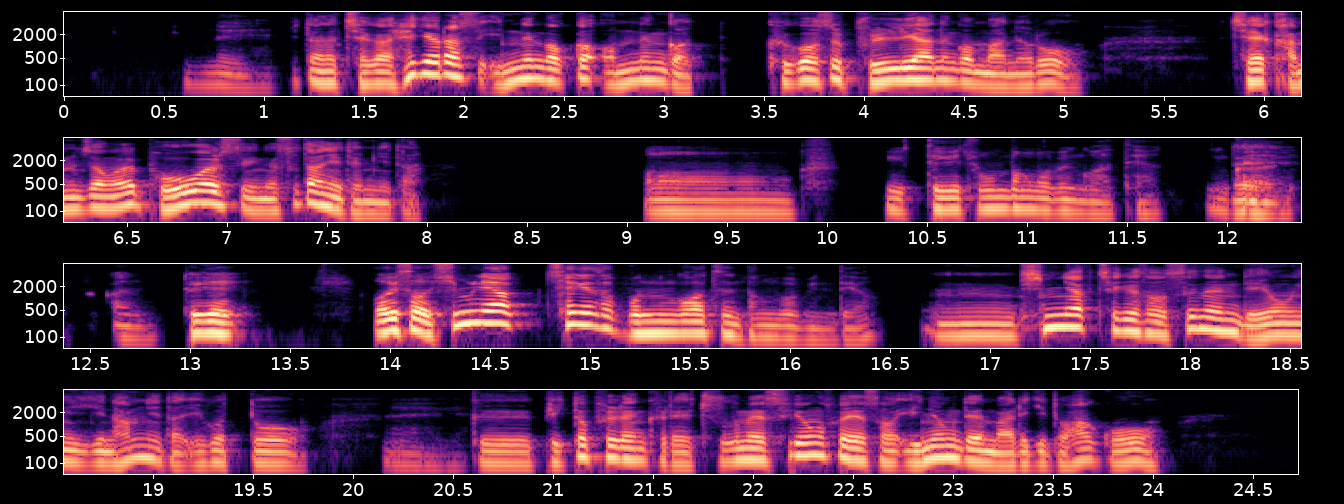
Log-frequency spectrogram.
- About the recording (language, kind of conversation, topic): Korean, unstructured, 좋은 감정을 키우기 위해 매일 실천하는 작은 습관이 있으신가요?
- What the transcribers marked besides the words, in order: tapping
